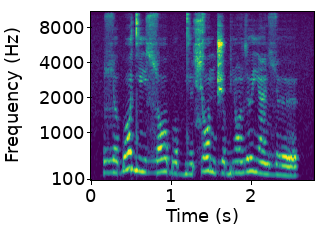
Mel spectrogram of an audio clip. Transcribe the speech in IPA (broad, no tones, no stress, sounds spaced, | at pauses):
ɮ ɵ b ɔ dʲ ẽ j ɮ ɔ b o b dʲ õ ɕ ɔ n d͡ʒ ɵ b j ɔ̃ z ʉ j æ̃ ɮ ø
